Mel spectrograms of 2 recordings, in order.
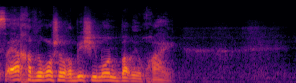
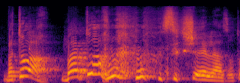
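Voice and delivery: laughing certainty; 7 semitones higher, 4 dB louder than usual. Retold or imitated. Wife answers with laughing certainty.

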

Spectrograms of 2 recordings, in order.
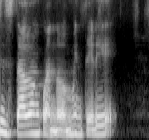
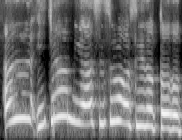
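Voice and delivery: high sign-off; 11 semitones higher than usual. Real, not acted. Wrap-up to listeners.

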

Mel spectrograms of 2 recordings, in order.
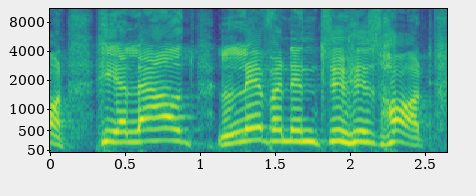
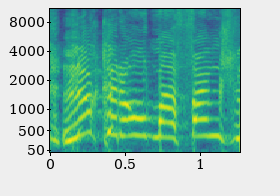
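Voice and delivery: put-on insistent older son; 6 semitones higher than usual. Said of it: "He's saying".

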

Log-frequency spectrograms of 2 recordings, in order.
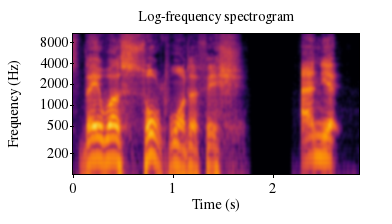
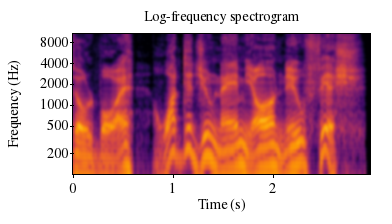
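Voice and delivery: ordinary talk, nothing marked

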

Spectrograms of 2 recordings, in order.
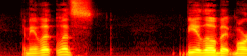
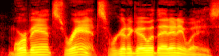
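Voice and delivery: loud mock announcement; 4 semitones higher, 5 dB louder than usual. Shown as a demonstration. Host gives up and loudly announces the segment title. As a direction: announce the title like a show opener, louder. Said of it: "making me mispronounce my name".

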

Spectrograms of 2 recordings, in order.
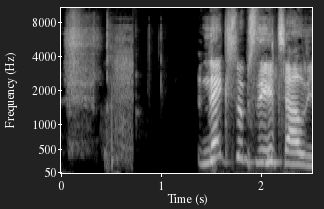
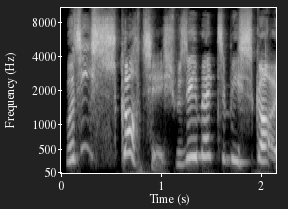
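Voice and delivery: surprised; 9 semitones higher than usual. Real, not acted. Surprised question.

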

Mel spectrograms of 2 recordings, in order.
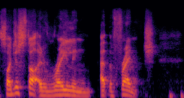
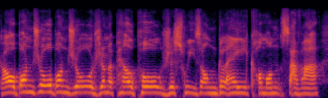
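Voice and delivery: high, exaggerated English accent on French; 6 semitones higher, 3 dB louder than usual. Comedian opening a French set as an Englishman, thick English accent. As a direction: put on a broad English accent in French, pitched up. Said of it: "in an English accent".

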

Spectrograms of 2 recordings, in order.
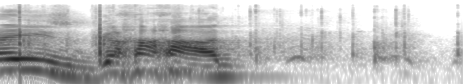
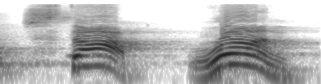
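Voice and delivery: acted sharp order, higher and louder; sudden command; 6 semitones higher, 4 dB louder than usual. God interrupts the excuses with a sudden acted command. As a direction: fire off each word as an urgent order.

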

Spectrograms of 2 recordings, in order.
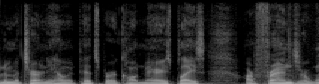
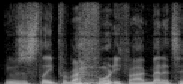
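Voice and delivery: ordinary talk

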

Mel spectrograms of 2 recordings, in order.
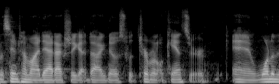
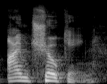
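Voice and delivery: raised, urgent yell of alarm; mock scream; 5 semitones higher, 4 dB louder, much slower than usual. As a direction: blurt it like a panicked kid in class. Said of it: "and scream".

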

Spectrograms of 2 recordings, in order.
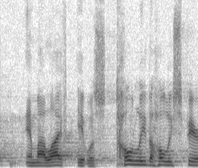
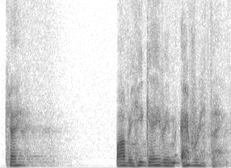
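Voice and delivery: whispered aside to Bobby; 5 dB quieter than usual. Real, not acted. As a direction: breathe it as a secret. Aside to a congregant.

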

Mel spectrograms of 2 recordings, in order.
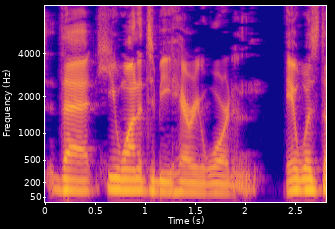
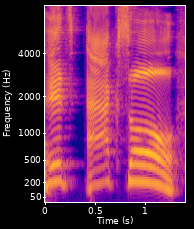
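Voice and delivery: slow, higher, drawn-out announcement; mock shocked reveal; 7 semitones higher, much slower than usual. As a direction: stretch out the culprit's name theatrically.

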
